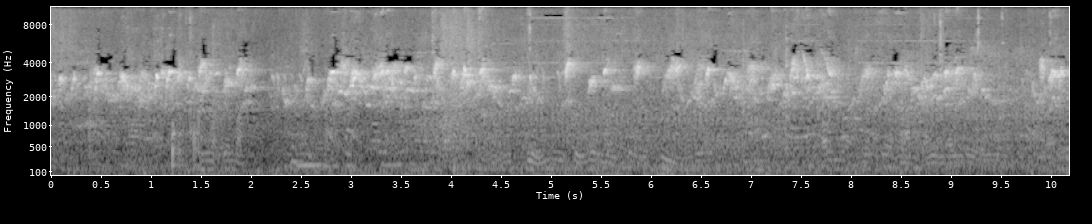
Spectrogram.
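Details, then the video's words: Several caged Red-whiskered Bulbuls at a Huong Son singing contest on a sunny morning sing together in a dense, overlapping chorus of bright, chattering whistled phrases, with faint human voices underneath. "Chào Mào Hót Đấu"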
